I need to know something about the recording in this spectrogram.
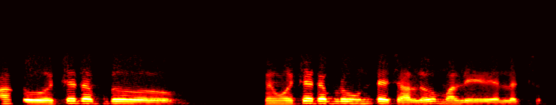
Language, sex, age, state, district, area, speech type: Telugu, male, 18-30, Andhra Pradesh, Chittoor, rural, conversation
